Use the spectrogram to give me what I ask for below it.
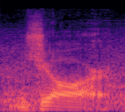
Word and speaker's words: jar: mason jars pronunciation jar use the J sound like juice and jump and R like car and far together jar this is a jar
